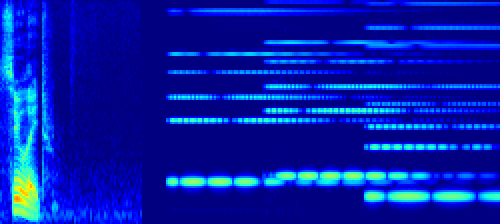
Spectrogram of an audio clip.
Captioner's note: soft chime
